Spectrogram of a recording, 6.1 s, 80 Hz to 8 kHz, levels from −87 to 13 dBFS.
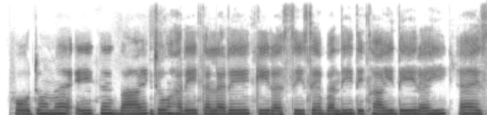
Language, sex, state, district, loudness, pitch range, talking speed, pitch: Hindi, female, Uttar Pradesh, Deoria, -19 LUFS, 210-220 Hz, 165 wpm, 215 Hz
